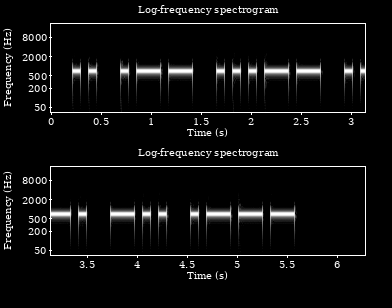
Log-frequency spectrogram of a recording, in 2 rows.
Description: Morse code, heard as a keyed tone, about 15 wpm, 700 Hz. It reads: IW3RDJ
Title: DXCC-100 Call Signs - 6 Characters - Repeated 2x - 15wpm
